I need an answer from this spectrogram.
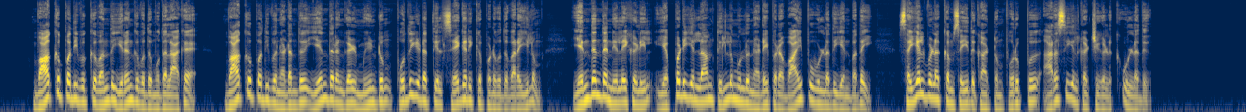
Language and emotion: Tamil, neutral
